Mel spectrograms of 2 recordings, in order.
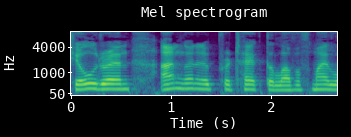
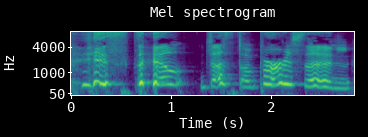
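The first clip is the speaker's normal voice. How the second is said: high, drawn-out plea through laughter; high incredulous whine with a laugh; laughing protest; 9 semitones higher, slower than usual. Real, not acted. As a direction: plead slowly, half laughing.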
